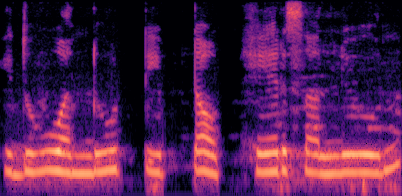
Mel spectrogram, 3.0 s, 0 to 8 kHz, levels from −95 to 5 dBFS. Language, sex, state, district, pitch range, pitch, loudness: Kannada, female, Karnataka, Bidar, 245-265 Hz, 255 Hz, -17 LUFS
